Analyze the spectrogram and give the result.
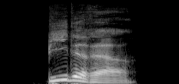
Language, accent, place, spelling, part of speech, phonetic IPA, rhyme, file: German, Germany, Berlin, biederer, adjective, [ˈbiːdəʁɐ], -iːdəʁɐ, De-biederer.ogg
- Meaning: 1. comparative degree of bieder 2. inflection of bieder: strong/mixed nominative masculine singular 3. inflection of bieder: strong genitive/dative feminine singular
